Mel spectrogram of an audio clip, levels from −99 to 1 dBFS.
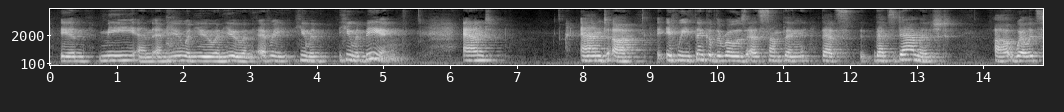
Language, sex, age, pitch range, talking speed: English, female, 40-59, 190-215 Hz, 125 wpm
